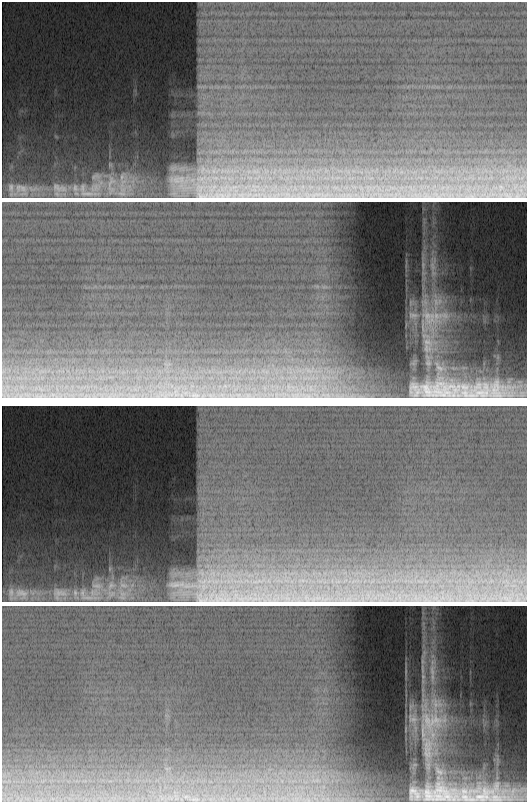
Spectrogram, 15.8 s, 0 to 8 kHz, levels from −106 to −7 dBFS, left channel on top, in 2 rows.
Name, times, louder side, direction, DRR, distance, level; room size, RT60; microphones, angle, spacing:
voice 1, 0.8-2.0 2.5-4.7 6.5-7.1 7.4-7.8 8.1-8.5 11.2-11.4 11.8-12.4, left 1 dB, ahead, 1 dB, 1.4 m, -33 dB
sound 1, 2.9-13.2, equal, 15° right, 2.2 m, -21 dB
sound 2, 4.1-13.3, left 1 dB, 50° right, 3.0 m, -36 dB
voice 2, 10.1-10.9 14.0-15.3, right 2 dB, 80° right, 6 dB, 2.0 m, -20 dB
25.0 x 24.0 x 7.3 m, 2.8 s
head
